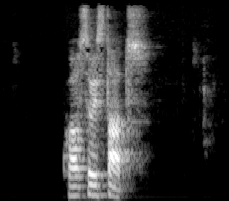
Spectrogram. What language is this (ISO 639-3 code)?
por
